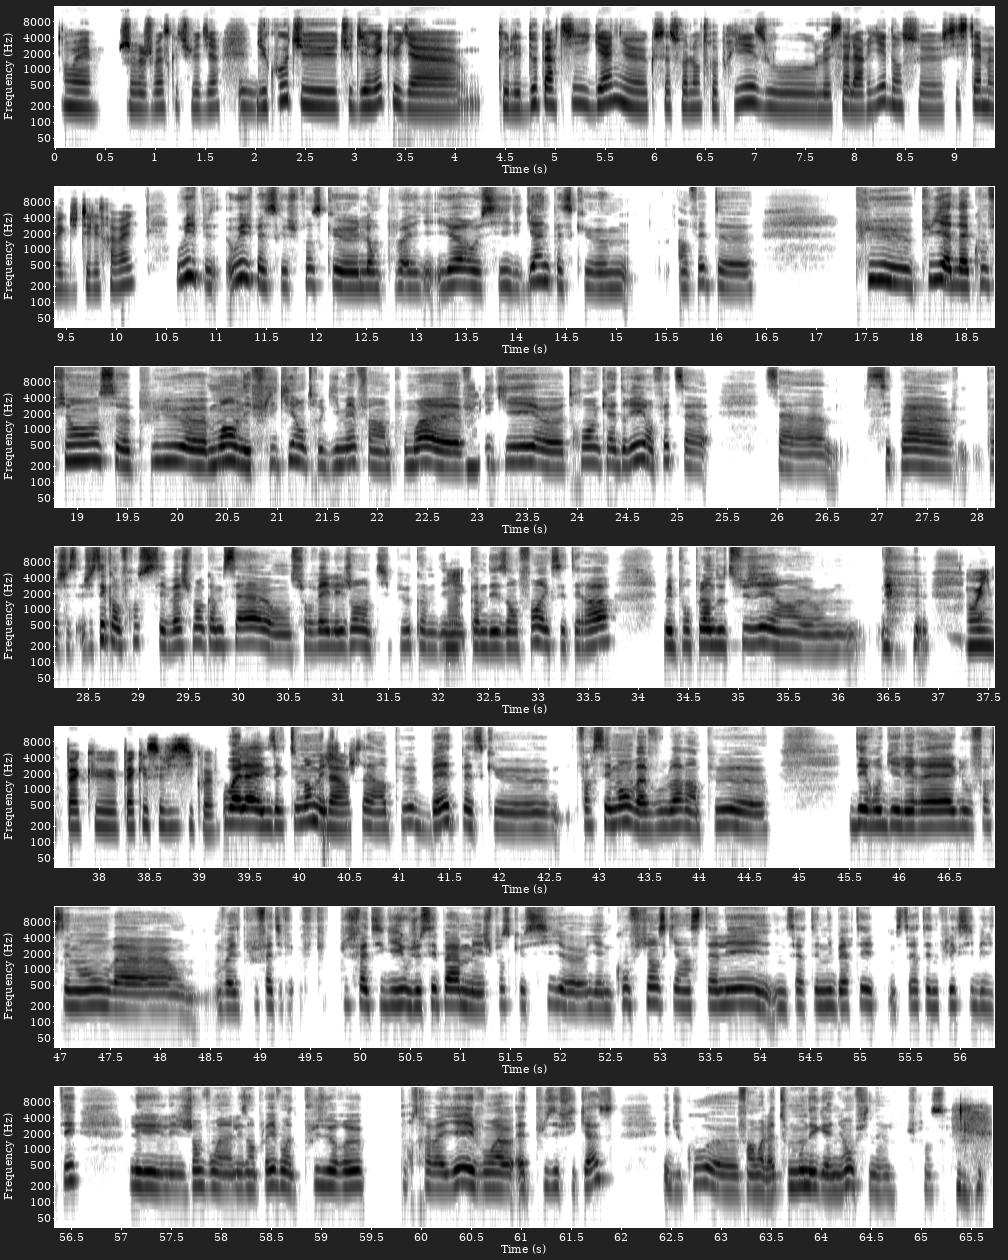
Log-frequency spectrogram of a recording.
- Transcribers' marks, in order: laugh; other background noise; tapping; "déroger" said as "déroguer"; chuckle
- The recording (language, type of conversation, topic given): French, podcast, Que penses-tu, honnêtement, du télétravail à temps plein ?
